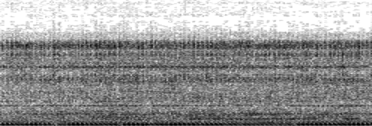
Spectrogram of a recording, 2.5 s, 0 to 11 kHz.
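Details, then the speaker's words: Hero Passion Pro i3s motorcycle after timing chain replacement, idling: steady single-cylinder idle, earlier chain rattle gone, but a light quick tick remains; tappet noise suspected, needs tappet clearance setting with a feeler blade. "थोड़ा हमें ये चीज़ लग रहा है कि इसकी जो tappet है उन चीज़ों की साउंड आ रही है।"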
